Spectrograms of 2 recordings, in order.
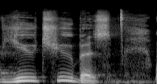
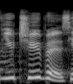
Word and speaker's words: YouTube: We do have YouTubers. Yes, careful. Everyone, you pronounce this wrong, okay? It's YouTube, not YouTube. I've heard this a lot, okay? YouTube. – That's because it's an American pronunciation.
